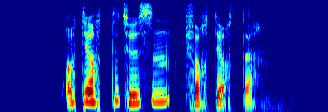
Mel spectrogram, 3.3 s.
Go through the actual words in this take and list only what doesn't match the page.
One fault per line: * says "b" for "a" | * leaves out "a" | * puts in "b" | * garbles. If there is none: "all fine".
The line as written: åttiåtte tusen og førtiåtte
all fine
